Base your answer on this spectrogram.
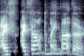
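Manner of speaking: shouting in a character voice. Calling out to others in the open, shouting in character.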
